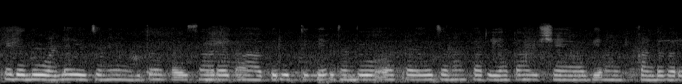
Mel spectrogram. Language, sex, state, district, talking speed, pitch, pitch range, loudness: Kannada, female, Karnataka, Shimoga, 90 wpm, 220 Hz, 210-220 Hz, -24 LUFS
